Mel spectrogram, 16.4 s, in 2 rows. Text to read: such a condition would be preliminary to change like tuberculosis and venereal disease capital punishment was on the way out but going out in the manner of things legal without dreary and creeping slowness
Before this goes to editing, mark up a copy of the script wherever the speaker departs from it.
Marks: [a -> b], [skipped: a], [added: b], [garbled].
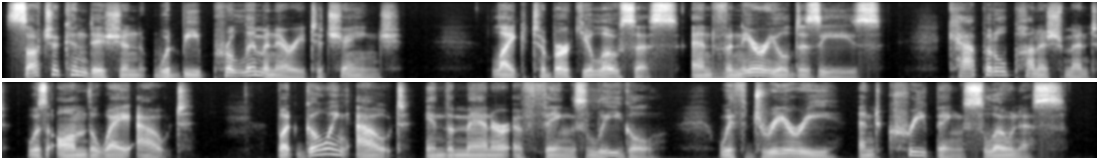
such a condition would be preliminary to change like tuberculosis and venereal disease capital punishment was on the way out but going out in the manner of things legal [without -> with] dreary and creeping slowness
